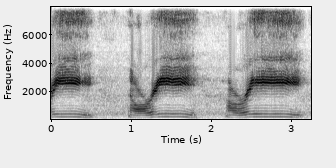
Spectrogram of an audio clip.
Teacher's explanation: عین کو کلیئر کرنا ہے، حمزہ نہیں پڑھنا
